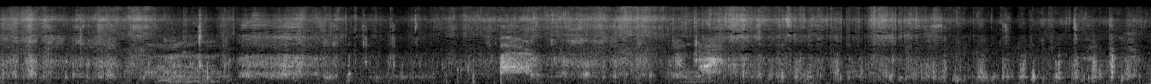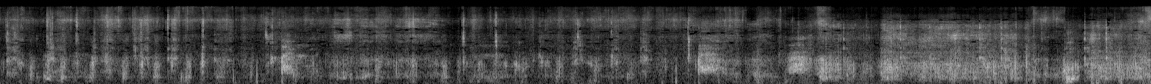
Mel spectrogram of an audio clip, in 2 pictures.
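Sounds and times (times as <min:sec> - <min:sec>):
person chewing food: 0:00.0 - 0:23.0
lip smacking clicks: 0:09.8 - 0:23.0.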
